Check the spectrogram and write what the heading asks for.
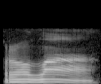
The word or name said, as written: Rolland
